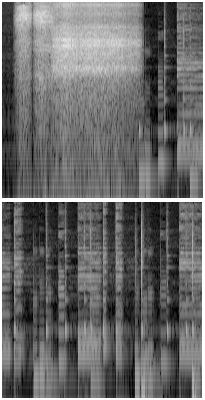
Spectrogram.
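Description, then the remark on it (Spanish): A snake's loud hiss rasps steadily for about three seconds, then cuts off and gives way to a run of bright, plucky musical notes. “La serpiente.”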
